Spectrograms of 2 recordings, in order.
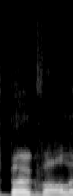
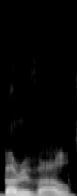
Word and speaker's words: Bergvall: So Lucas Bergvall, as we always called him, in his video, he said Lucius Berival. I've had some Swedish people have since said to me that the Lucius isn't quite right. And it's like, well, that's what he said. I can't argue with him. That's kind of what he said. But Berival seems to be definitely the part.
